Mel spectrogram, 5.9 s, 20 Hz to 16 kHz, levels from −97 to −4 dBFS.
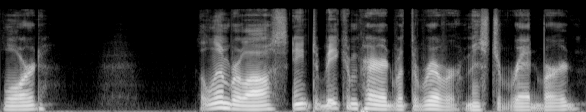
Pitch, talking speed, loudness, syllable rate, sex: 125 Hz, 125 wpm, -18 LUFS, 4.3 syllables/s, male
